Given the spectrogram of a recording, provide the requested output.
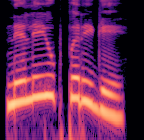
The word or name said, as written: ನೆಲೆಯುಪ್ಪರಿಗೆ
